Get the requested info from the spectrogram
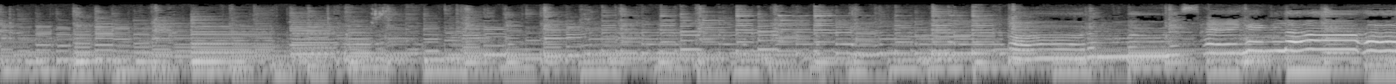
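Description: Instrumental break in a country song: acoustic guitar strumming steadily, with a melody line of sliding, wavering notes coming in about three quarters of the way through.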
